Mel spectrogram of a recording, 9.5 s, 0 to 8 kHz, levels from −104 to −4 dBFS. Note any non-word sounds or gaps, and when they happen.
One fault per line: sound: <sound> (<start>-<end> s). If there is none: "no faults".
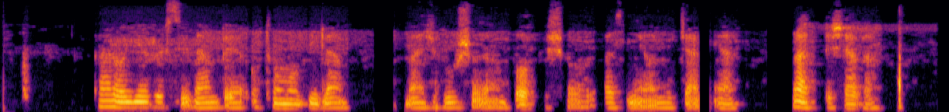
sound: dropout (7.0-7.1 s)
